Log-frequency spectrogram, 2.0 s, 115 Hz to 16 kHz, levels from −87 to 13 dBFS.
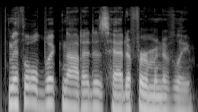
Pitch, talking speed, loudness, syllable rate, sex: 135 Hz, 180 wpm, -16 LUFS, 7.2 syllables/s, male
